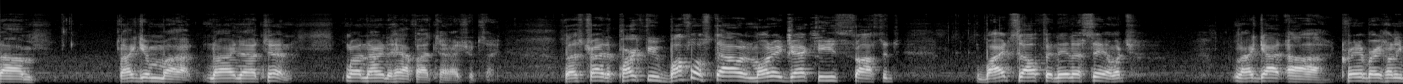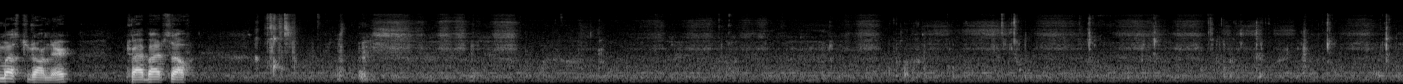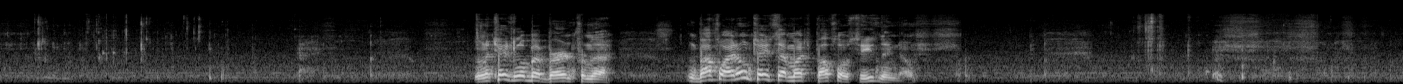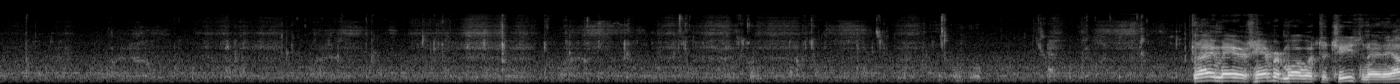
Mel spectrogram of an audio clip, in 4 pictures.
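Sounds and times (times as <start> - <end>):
steady background hum: 0.0 - 56.0
person chewing: 0.6 - 0.8, 16.5 - 32.0, 38.4 - 54.0.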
